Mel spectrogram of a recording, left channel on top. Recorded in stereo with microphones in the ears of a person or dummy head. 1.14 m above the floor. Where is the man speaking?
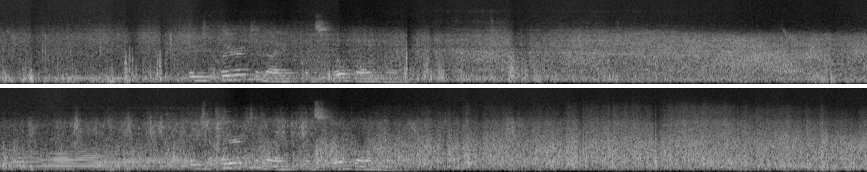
85° right, 5.5 m.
